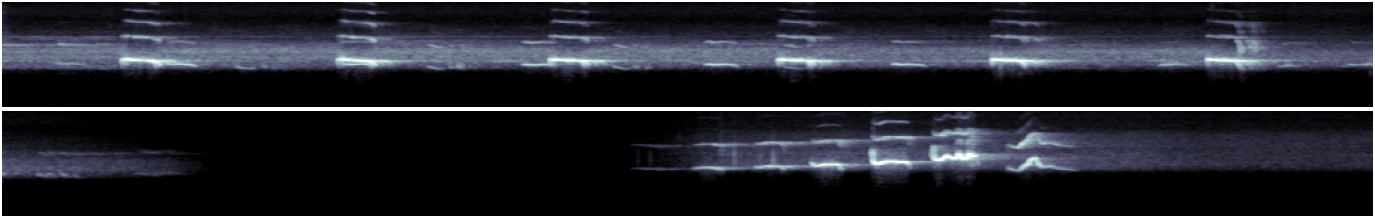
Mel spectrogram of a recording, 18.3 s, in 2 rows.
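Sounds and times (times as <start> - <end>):
Eurasian pygmy owl song in Luxembourg: 0.0 - 9.7, 13.5 - 16.4.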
